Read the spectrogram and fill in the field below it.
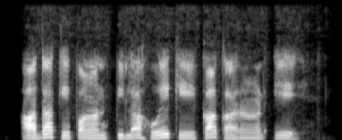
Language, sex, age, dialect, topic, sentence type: Chhattisgarhi, male, 18-24, Eastern, agriculture, question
